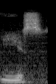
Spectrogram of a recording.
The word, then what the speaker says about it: Ys: 80s uh so the East series it's Ys but it's pronounced East so kind of like geese or flee uh it's basically the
